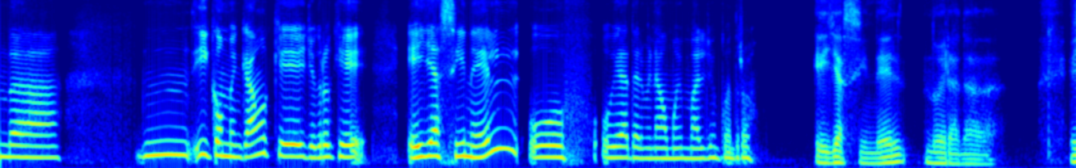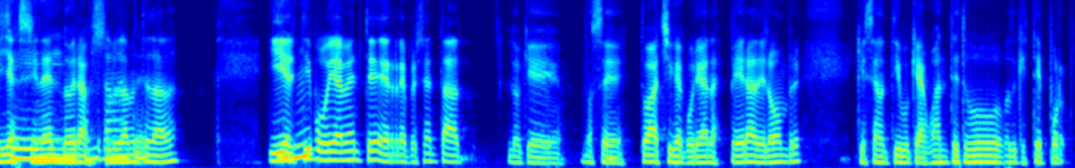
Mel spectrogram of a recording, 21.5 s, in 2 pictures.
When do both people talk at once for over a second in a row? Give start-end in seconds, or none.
10.7-12.3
